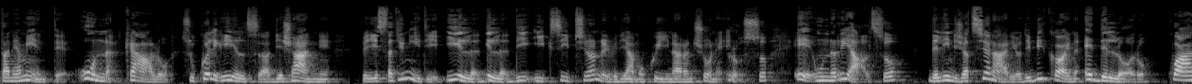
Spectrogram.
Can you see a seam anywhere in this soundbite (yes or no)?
yes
